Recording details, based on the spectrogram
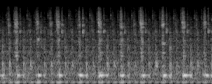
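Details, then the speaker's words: Eicher 485 diesel tractor with white smoke and starting problem: sharp even metallic ticks about five per second over the idle; valve tappet ticking, tappets tight. "की आवाज सुनाई देती होगी यह आवाज का मतलब है कि इसका टाइट है वह कुछ भी नहीं है ओन्ली स्टेप टाइट है"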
